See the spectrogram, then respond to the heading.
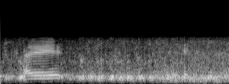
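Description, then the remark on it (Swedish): A rally car engine idles roughly, a steady, uneven rumble that holds for a couple of seconds, with a brief rising tonal burst near the start. “Med den ettrigaste tomgångs, tomgångsvarvet.”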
